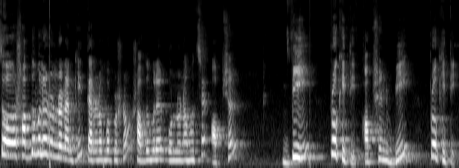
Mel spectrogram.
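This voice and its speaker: A woman's voice: mid-range voice, big pitch swings, a little fast, darkish tone. A woman with a Bangladeshi Bengali accent teaching an online exam revision class, explaining step by step and asking and answering her own questions.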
